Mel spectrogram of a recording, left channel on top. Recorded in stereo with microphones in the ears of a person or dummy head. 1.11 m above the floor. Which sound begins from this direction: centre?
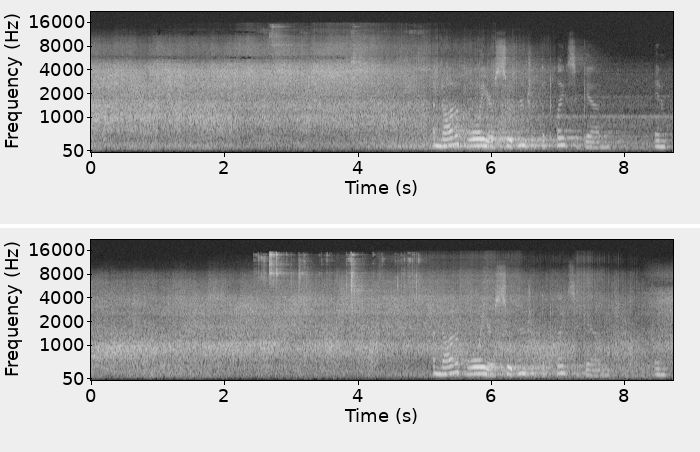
A woman speaking, at 5.1 s.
